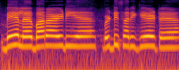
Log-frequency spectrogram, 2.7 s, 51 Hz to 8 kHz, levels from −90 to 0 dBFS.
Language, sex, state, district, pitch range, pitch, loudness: Rajasthani, female, Rajasthan, Churu, 275-295 Hz, 285 Hz, -14 LUFS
